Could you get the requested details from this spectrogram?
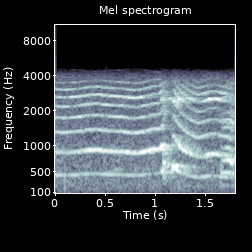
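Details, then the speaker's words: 20-month-old girl crying, fussy after too short a nap: a brief tonal wailing cry that rises and breaks into a sob, an ordinary fussy toddler cry. "stand on here crying CU she didn't have a long enough nap I'm trying to make dinner on stove"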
